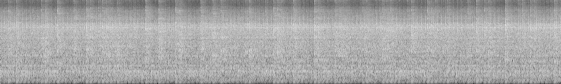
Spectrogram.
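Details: Rototiller small engine that hasn't run in a while, after carburetor cover and governor rod refit; the spark plug boot still needs replacing. Ragged, lumpy, uneven clatter. Owner suspects leftover bad gas, not confirmed, and plans to flush the carb and tank.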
